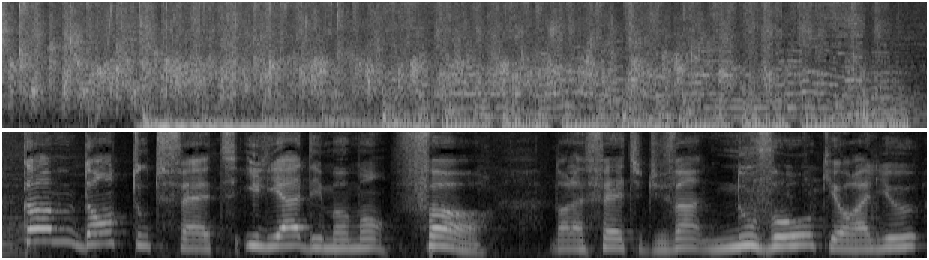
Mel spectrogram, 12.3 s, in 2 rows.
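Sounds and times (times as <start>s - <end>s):
audience applause: 0.0s - 6.1s
speech: 6.9s - 12.3s.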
